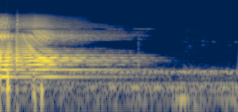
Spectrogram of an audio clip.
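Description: Electronic piano notes from a smartphone piano app, a dense held chord ringing out and fading away over about a second and a half.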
